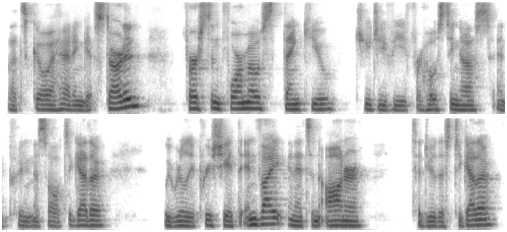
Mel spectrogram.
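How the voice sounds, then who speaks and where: A mid-pitched man leads a business webinar. His delivery is upbeat and polished, as if running through slides over a video call. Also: fairly even intonation, brisk, fairly bright tone. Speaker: head of sales, presenter. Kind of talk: webinar presentation.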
